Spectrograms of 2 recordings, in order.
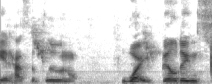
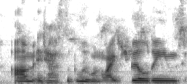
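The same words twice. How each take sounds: First: Talking through hiccups. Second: Said in the usual way. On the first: Real, not acted. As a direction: hiccup breaks up "has" and "buildings". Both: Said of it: "I have the, the hiccups".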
